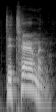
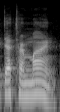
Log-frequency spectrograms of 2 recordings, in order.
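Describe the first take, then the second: First: The stress falls on the second syllable. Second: The stress falls on the last syllable. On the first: The speaker calls it right. "the stress is on the second syllable and it should sound like this" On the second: The speaker calls it wrong. "so they put the stress on the last syllable"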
